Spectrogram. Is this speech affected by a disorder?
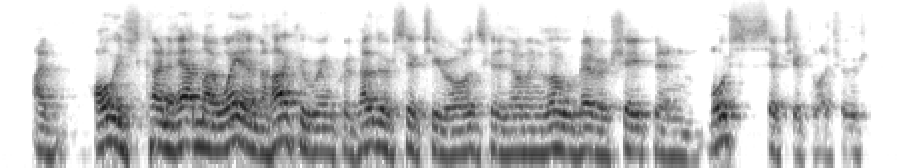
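Yes: ALS; ALS with throat onset, first noticed while singing at gigs, age 66, ENT first prescribed Mucinex; throat not responding when singing, could not reach notes, nephew brain surgeon in Boston heard voice change.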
